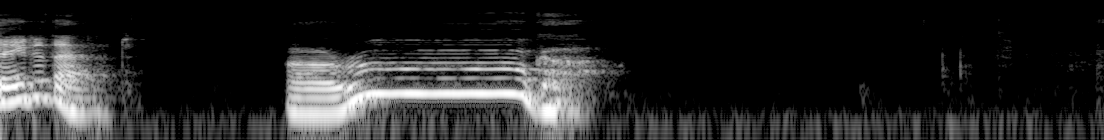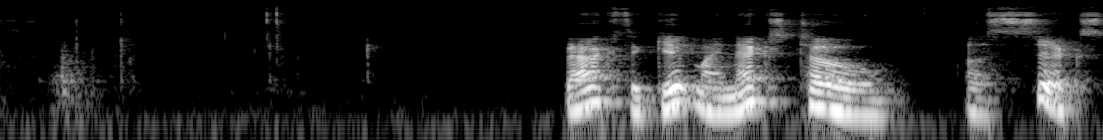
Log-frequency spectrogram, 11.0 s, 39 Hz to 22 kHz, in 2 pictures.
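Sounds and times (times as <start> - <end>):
book page turning: 4.6 - 7.3.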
